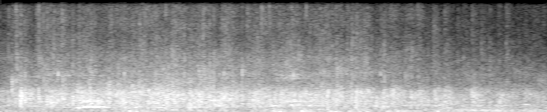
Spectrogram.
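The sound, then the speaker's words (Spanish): An audience applauds a speaker at the inauguration of a national assembly, a thick, sustained wash of clapping that stays strong and even for several seconds before easing slightly at the end. “Un fuerte aplauso para él, por favor.”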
